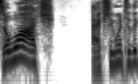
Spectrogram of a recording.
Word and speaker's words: Saguache: Okay, we're changing counties here, and we are going to Saguache County, Colorado. Saguache County. Now, I had to look that one up because I want to say it's Saguache, but it's not Saguache. It's Saguache.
